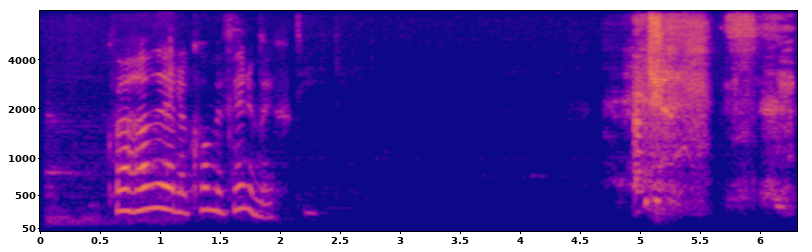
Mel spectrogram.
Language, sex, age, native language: Icelandic, female, 14, Icelandic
